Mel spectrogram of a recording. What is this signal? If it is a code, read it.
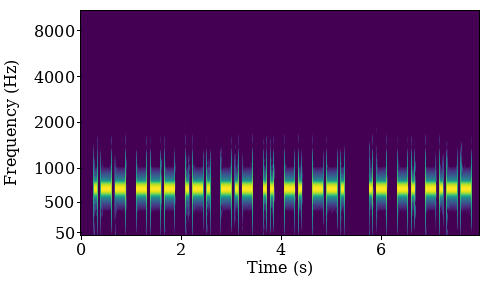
Morse code, heard as a keyed tone, about 17 wpm, 700 Hz. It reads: WORKING ANY
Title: Sentences from Top 1000 Words - Review Part 4 - 17wpm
